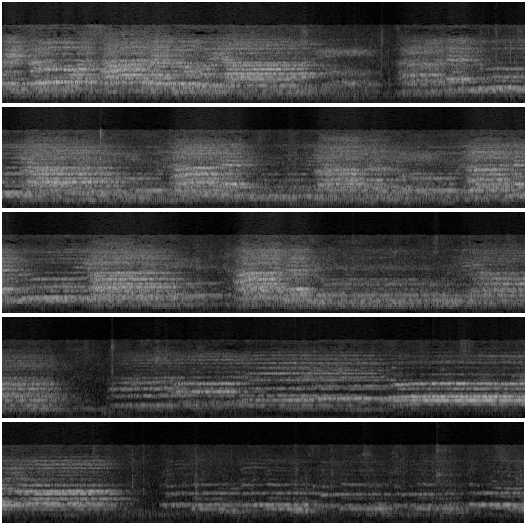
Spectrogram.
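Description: A mixed youth choir of boys and girls singing in several parts, phrase after phrase, with three short breaks between phrases.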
